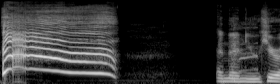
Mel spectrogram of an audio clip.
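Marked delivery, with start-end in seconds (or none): 0.1-1.2 very high, loud terrified scream; crowd scream. Retold or imitated. Townsfolk screaming at the charging beast, high terrified scream. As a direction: shriek as if trampled. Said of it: "you hear people scream".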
